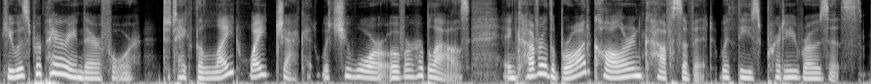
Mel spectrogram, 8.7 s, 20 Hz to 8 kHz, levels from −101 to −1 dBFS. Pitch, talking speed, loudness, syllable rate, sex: 195 Hz, 200 wpm, -18 LUFS, 5.4 syllables/s, female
